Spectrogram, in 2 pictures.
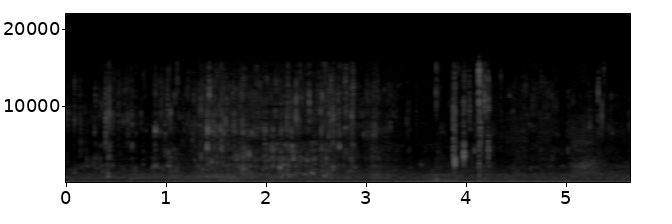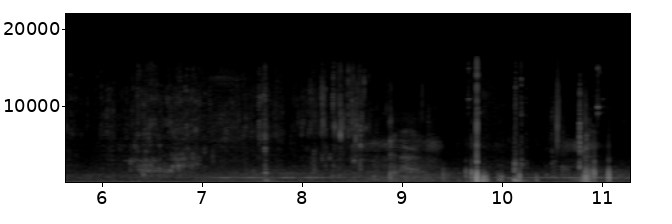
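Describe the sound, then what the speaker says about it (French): Water poured generously over a newly planted pot of herbs such as thyme, parsley, basil, mint and rosemary, a faint steady trickle with a few soft drips and handling clicks. "il faut arroser copieusement pour le premier arrosage"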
